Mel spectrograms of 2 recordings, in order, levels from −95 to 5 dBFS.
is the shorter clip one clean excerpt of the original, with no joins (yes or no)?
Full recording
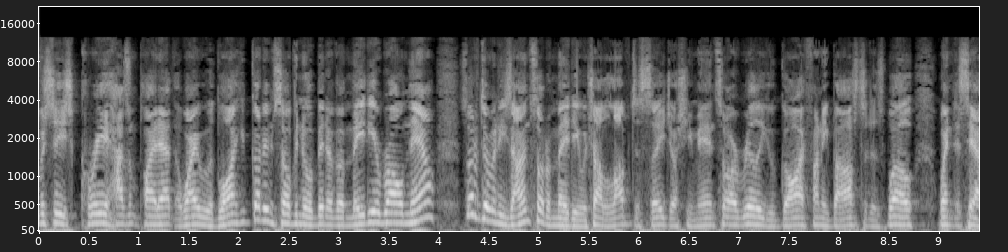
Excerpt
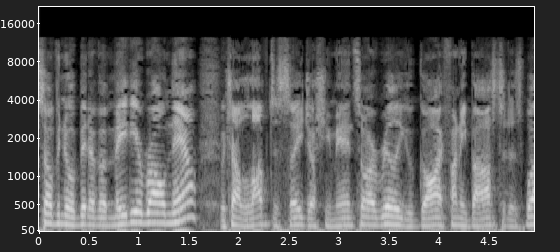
no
